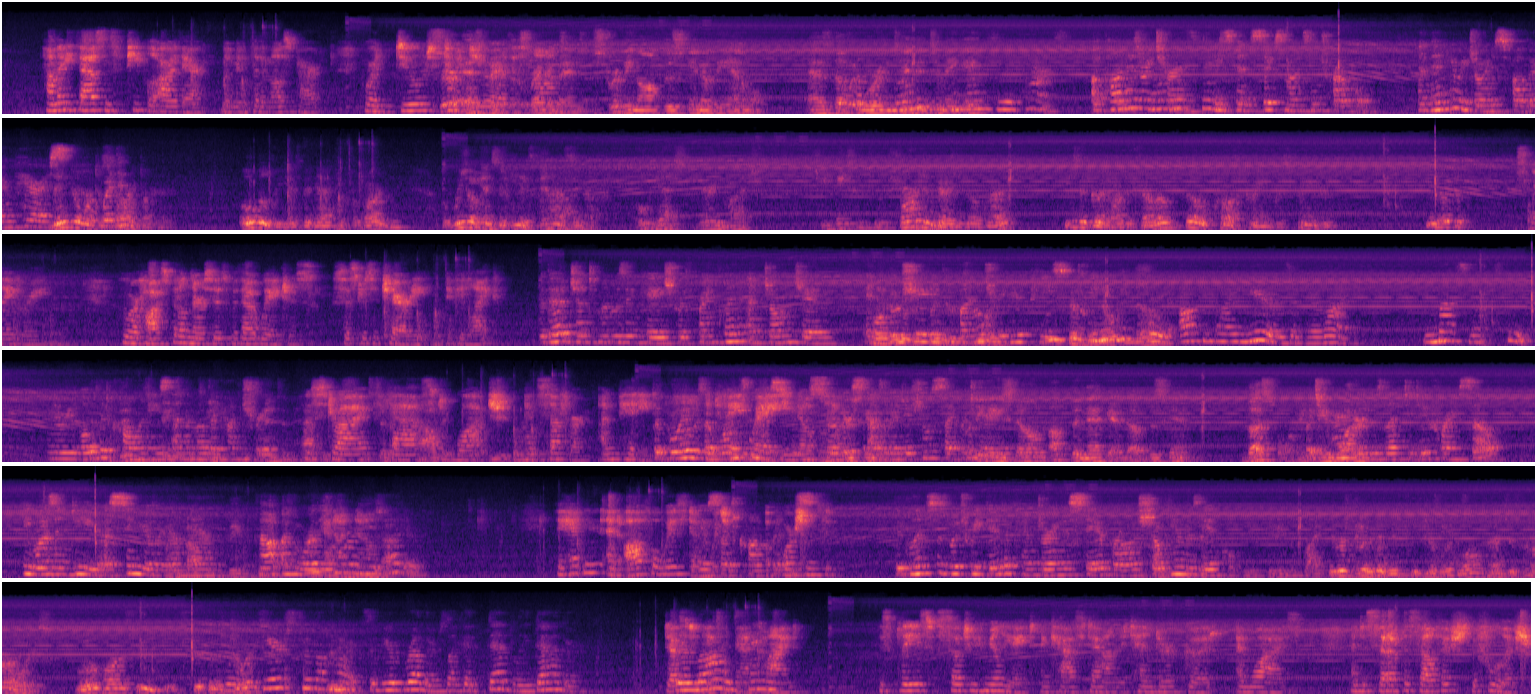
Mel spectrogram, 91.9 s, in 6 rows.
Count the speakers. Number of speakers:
6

